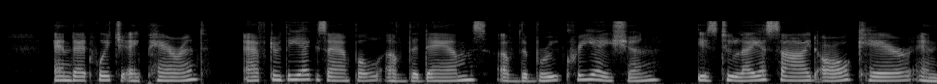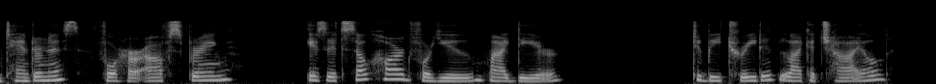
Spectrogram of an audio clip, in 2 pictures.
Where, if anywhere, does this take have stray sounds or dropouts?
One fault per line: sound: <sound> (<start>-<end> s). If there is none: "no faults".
no faults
